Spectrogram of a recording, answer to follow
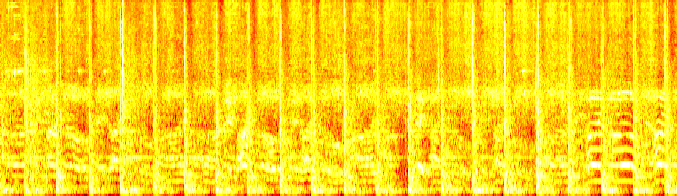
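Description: Pow wow drum and singing: a drum struck in a steady beat, about three strokes a second, with voices singing a high, wavering chant over it.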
